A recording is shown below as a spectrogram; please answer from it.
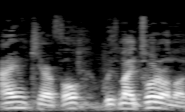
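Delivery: ordinary delivery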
